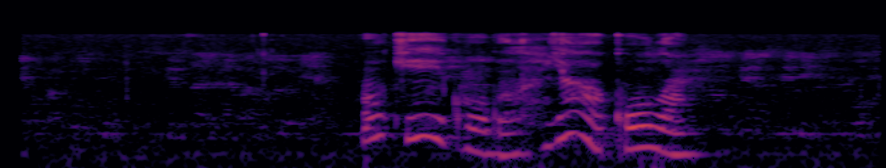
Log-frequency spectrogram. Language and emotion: Russian, sad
